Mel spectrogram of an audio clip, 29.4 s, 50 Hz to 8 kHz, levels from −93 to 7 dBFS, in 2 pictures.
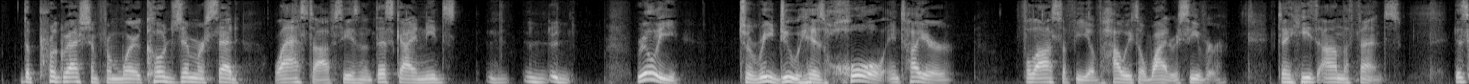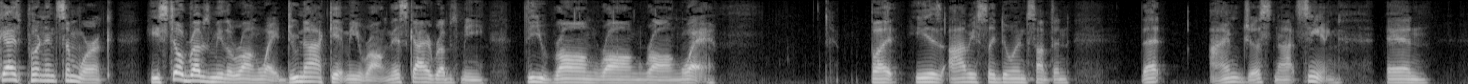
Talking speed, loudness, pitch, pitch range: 145 wpm, -18 LUFS, 125 Hz, 115-140 Hz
